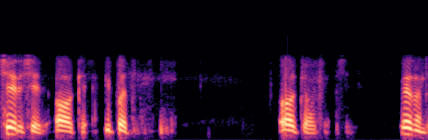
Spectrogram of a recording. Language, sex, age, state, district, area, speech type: Malayalam, male, 30-45, Kerala, Kasaragod, rural, conversation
